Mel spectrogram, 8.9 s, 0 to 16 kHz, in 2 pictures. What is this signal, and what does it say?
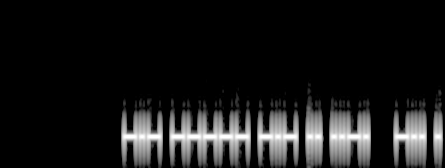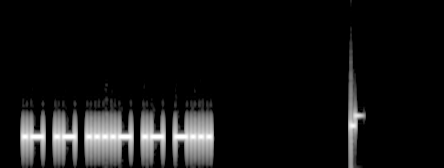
Morse code, heard as a keyed tone, about 30 wpm, 700 Hz. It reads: K0KIF DE AA4AB
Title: USA Callsign DE Callsign - 5 Characters - 30wpm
